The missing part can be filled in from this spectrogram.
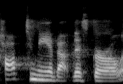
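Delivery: normal talking voice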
